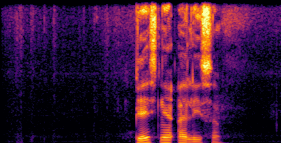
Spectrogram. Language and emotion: Russian, neutral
